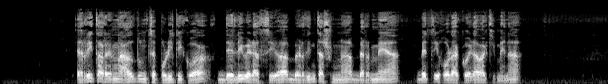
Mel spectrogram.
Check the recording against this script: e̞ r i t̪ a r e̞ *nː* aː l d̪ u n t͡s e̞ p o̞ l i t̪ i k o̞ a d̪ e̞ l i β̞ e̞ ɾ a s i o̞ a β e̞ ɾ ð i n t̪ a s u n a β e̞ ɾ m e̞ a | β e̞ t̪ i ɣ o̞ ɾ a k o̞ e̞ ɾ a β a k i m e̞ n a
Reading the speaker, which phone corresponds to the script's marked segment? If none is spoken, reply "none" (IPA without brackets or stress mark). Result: n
